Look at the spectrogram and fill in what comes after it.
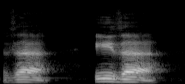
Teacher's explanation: Because this dal fatha is followed by an alif sukun, it extends to two movements. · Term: mad tabai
